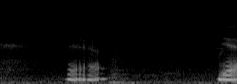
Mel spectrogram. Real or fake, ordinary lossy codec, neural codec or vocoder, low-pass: real; AAC, 48 kbps; none; 7.2 kHz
